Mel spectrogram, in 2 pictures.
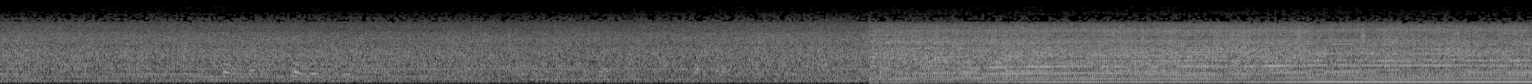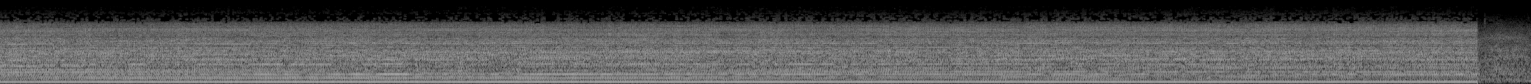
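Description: Engines running steadily on a concrete pour: the small motor of a vibrating power screed and the concrete pump. About nine seconds in, the sound turns suddenly louder, with a strong low steady hum underneath.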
